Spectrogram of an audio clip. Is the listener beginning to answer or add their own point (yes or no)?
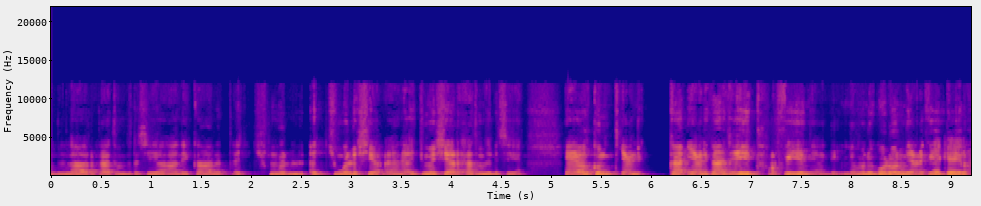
no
